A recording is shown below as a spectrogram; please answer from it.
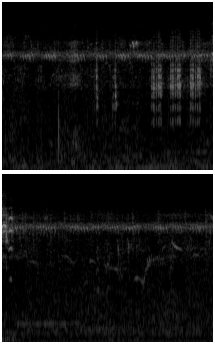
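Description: A great reed warbler gives a short run of loud, harsh, grating notes, several quick croaks in a row, over a steady high insect drone.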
